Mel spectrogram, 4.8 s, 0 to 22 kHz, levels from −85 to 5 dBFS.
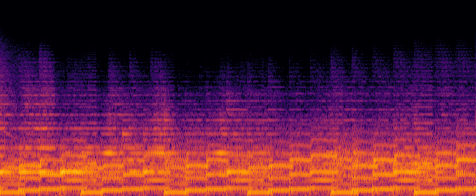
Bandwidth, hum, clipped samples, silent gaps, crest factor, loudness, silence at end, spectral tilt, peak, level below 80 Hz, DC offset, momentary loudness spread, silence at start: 6.2 kHz; none; under 0.1%; none; 12 dB; -15 LUFS; 0 s; -10 dB/octave; -2 dBFS; -28 dBFS; 0.3%; 3 LU; 0 s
